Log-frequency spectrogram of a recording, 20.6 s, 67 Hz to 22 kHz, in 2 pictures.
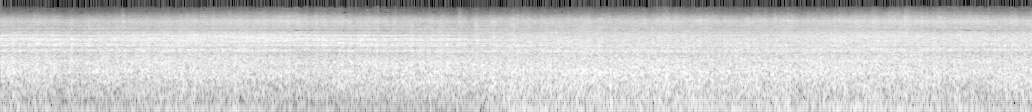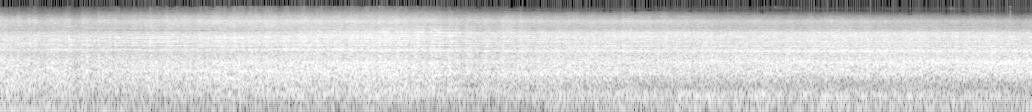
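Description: A long freight train's wagons (open wagons, flatcars and tank cars) rolling past at about 60 km/h: a steady loud rumble and clatter of steel wheels on the rails.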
